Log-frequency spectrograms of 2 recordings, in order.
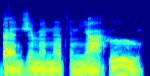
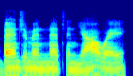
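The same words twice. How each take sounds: First: The ending sounds like 'Yahu'. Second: The ending does not sound like 'Yahu'. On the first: The speaker calls it right. "that's where we get Yahuwah" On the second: The speaker calls it wrong. "It's not"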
